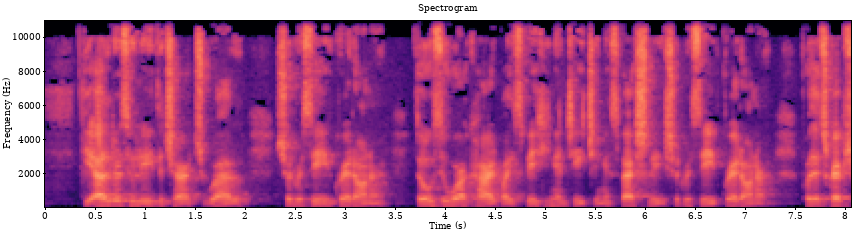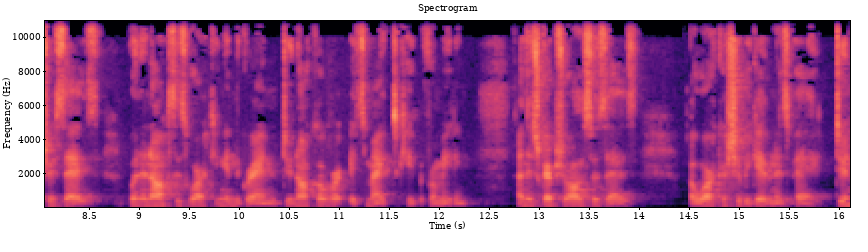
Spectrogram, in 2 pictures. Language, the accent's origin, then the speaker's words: English; Cavan, Ulster, Ireland; I'm from Cavan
